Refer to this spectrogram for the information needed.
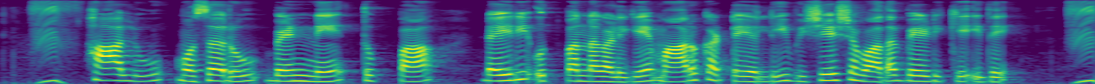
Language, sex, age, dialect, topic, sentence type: Kannada, female, 18-24, Mysore Kannada, agriculture, statement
